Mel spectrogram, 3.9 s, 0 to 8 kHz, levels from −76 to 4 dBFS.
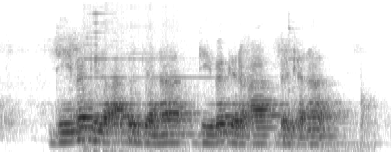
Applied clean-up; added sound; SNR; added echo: neural separator model SepFormer DNS4.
